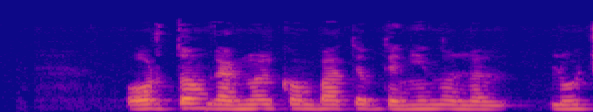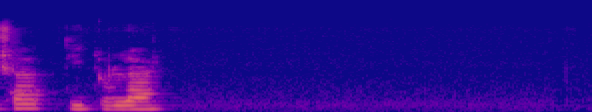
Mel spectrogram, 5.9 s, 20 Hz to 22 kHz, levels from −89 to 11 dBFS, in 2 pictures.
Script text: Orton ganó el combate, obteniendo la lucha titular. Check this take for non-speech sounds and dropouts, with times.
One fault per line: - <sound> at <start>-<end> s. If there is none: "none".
none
